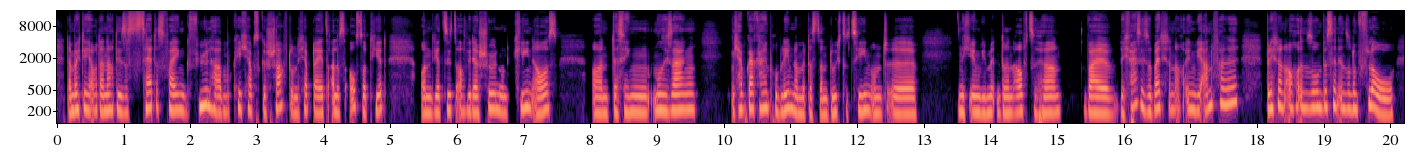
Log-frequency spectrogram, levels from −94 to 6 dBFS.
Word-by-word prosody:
dann 180 - +2
möchte 210 +2 +2
ich 210 - +1
auch - - -2
danach 205 +1 +2
dieses 195 -3 -1
satisfying 220 -3 +1
Gefühl 245 +4 +2
haben: 195 0 -1
„Okay, 210 - -5
ich 215 - -4
habe 205 - -2
es - - -7
geschafft 225 +6 -2
und 185 - -2
ich 180 - -10
habe 205 0 -2
da 190 - +1
jetzt 185 0 0
alles 190 -1 -1
aussortiert 205 -3 -1 0.5
und 185 0 0
jetzt 190 +1 0
sieht's 205 -2 -1
auch 200 +1 -4
wieder 190 -1 +3
schön 220 +1 +1
und 190 -1 -3
clean 230 0 0
aus“, 205 +5 +1 0.5
und 185 -1 -1
deswegen 190 0 +1
muss 210 0 +2
ich 200 - -2
sagen, 215 +1 +3 0.5
ich - - -2
habe 215 - 0
gar 225 0 +3
kein 220 +2 0
Problem 210 +1 +1
damit, 180 -2 -1
das 180 - -2
dann 175 -1 -2
durchzuziehen 195 +2 0
und, 185 0 -2
äh, 180 -1 +2 0.6
nicht 195 -1 0
irgendwie 190 -1 +2
mittendrin 185 0 0
aufzuhören, 190 -1 +1 0.3
weil 185 -2 +4
ich 190 -2 -5
weiß 275 - +1
nicht, 240 -5 0
sobald 215 +3 +2
ich - - -10
dann 215 -1 -5
auch - - -9
irgendwie 210 -1 -1
anfange, 275 +3 +1 0.4
bin 220 - +4
ich 225 - -2
dann 245 -2 +1
auch 230 +1 -2
in 225 - 0
so 230 +1 +1
'n 230 - +2
bisschen 240 +1 +1
in 220 - -1
so 220 - -1
'nem 220 -1 0
Flow 185 -9 +2
200 Hz, 215 wpm, -23 LUFS, 185-220 Hz, 0.6 s, weil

